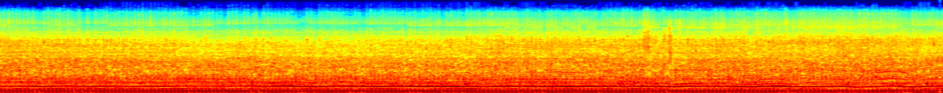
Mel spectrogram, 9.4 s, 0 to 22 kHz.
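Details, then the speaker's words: Bolens push mower, Briggs & Stratton 125cc OHV engine, after repairing two issues that had stopped it starting: cutting soaking-wet grass with a steady, even drone and no misses or surging; healthy under load, though some tapping was noted for checking. "we had a downfall last night the grass is soaking wet and this machine went right through it"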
